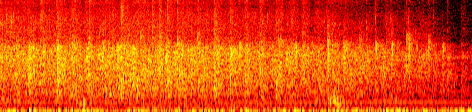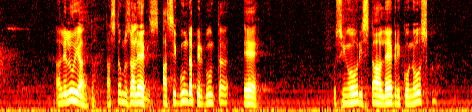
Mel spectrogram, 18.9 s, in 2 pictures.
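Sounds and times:
audience applauding: 0.0 - 9.6
speech: 10.6 - 14.7, 16.1 - 18.2.

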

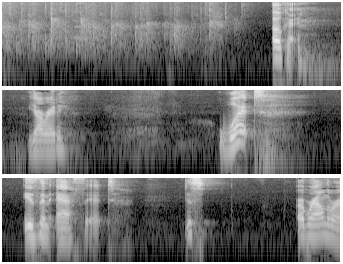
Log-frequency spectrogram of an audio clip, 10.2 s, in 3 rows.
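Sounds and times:
audience hand clapping: 0.0 - 2.5
speech: 2.7 - 4.1, 5.6 - 6.2, 7.0 - 8.0, 8.6 - 8.9, 9.7 - 10.1.

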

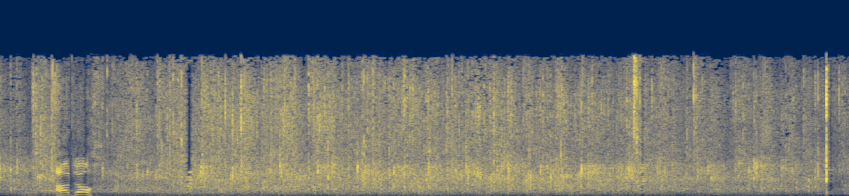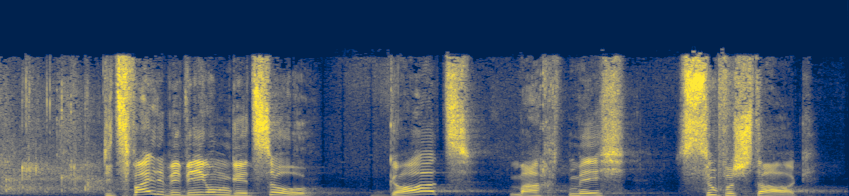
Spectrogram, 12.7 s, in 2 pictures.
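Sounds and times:
audience applause: 0.0 - 7.4
speech: 0.4 - 1.6, 7.2 - 12.6.

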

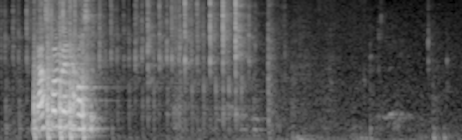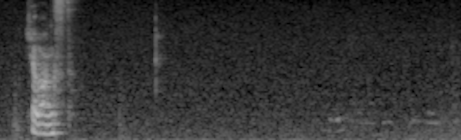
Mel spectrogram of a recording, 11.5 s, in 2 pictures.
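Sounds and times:
computer keyboard keys pressed rapidly during a Roblox game: 0.0 - 3.5
speech: 0.5 - 1.3.

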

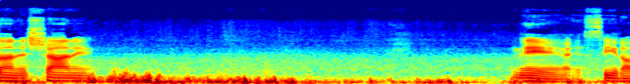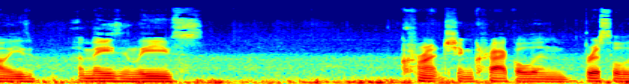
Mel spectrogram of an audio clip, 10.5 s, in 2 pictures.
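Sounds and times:
speech: 0.0 - 1.2, 4.3 - 7.0, 8.6 - 10.4
light outdoor breeze in a park buffeting the microphone: 0.0 - 10.4.

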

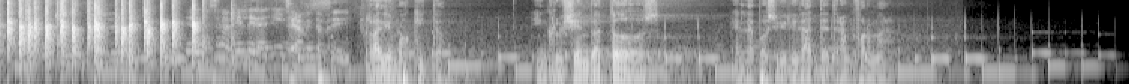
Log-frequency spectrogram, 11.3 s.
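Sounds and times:
applause: 0.0 - 2.5
speech: 2.5 - 4.6, 5.4 - 6.8, 7.4 - 9.0.

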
